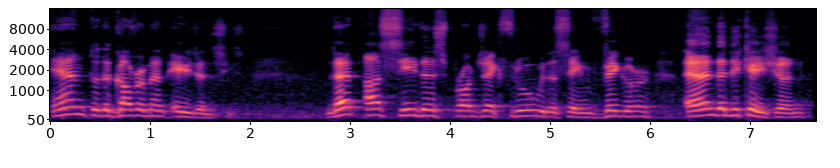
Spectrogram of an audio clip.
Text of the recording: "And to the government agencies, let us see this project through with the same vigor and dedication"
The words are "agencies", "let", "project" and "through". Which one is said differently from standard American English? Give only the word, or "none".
agencies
